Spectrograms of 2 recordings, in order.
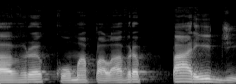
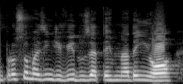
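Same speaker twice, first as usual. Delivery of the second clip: a hint of a protesting student, higher and fast; lightly voiced student objecting to the teacher; student objection; 7 semitones higher, 5 dB louder, faster than usual. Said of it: "Você vai dizer pra mim assim".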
